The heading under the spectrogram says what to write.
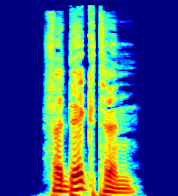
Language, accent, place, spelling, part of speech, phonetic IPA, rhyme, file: German, Germany, Berlin, verdeckten, adjective / verb, [fɛɐ̯ˈdɛktn̩], -ɛktn̩, De-verdeckten.ogg
- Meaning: inflection of verdecken: 1. first/third-person plural preterite 2. first/third-person plural subjunctive II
